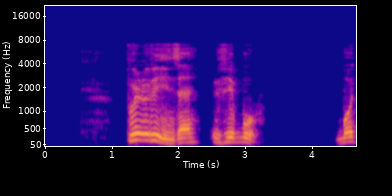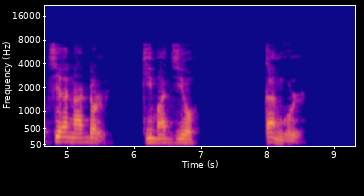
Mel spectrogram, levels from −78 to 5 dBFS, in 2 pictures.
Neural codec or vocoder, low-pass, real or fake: codec, 16 kHz, 16 kbps, FreqCodec, smaller model; 7.2 kHz; fake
